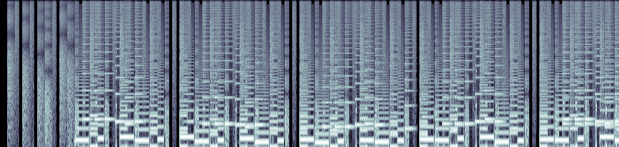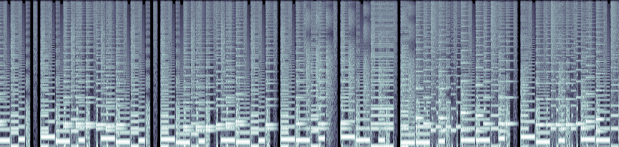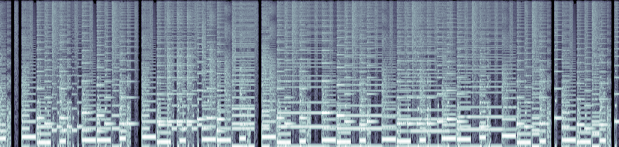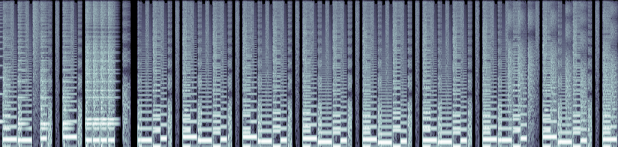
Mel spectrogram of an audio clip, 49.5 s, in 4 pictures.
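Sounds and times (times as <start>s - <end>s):
8-bit tropical festival music: 1.5s - 49.4s.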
